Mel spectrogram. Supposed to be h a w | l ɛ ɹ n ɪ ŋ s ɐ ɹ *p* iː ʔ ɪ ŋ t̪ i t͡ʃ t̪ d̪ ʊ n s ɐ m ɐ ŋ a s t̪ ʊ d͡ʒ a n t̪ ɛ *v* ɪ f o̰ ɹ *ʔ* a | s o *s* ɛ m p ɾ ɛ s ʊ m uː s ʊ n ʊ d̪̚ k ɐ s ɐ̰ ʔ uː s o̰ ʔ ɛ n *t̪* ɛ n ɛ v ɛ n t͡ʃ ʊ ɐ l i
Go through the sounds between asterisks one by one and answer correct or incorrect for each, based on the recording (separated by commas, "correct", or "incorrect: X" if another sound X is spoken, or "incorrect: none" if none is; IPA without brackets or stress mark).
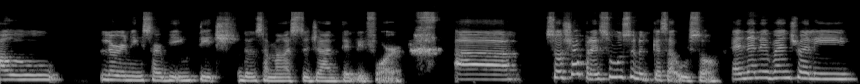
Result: incorrect: b, incorrect: b, correct, incorrect: ʃ, incorrect: d̪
